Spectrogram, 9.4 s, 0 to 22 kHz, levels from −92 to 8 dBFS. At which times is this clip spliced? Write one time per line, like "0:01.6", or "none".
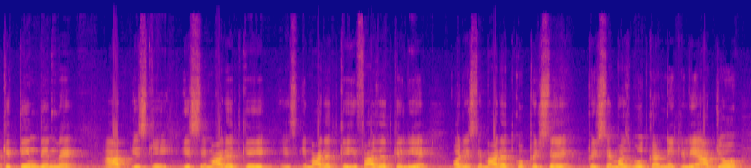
none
